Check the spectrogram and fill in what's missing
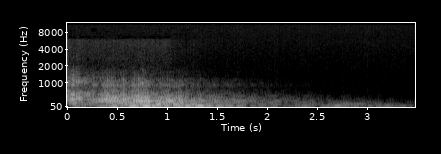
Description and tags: oboe grave
oboe processed sample remix
transformation, grave, oboe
